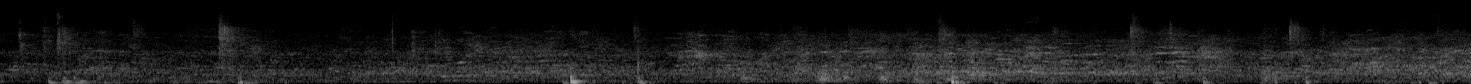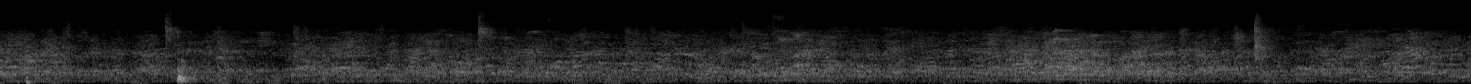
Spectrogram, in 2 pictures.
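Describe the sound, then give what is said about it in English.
A large crowd mingles and chats as people get up to shake their neighbours' hands and slap family members, many voices overlapping into a steady hubbub, with scattered sharp slaps and claps popping out now and then throughout. “Why don't you get up and slap your family member, but shake your neighbor's hand.”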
